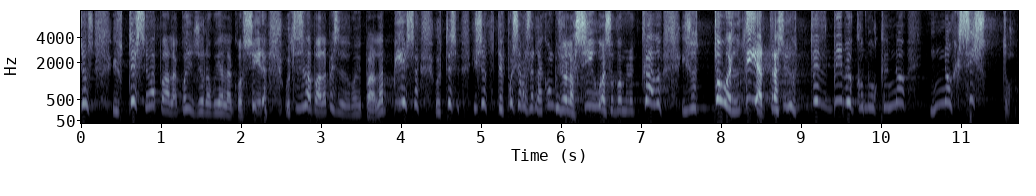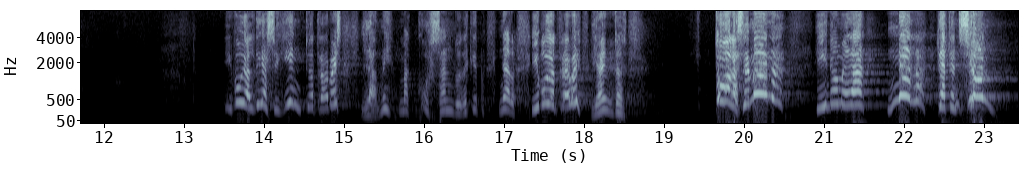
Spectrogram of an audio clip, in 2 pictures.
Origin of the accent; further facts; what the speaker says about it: Argentina; now in Guatemala; En vez de ser guatemalteco, soy argentino, pero no tengo la culpa, que yo nací allá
